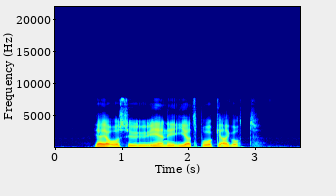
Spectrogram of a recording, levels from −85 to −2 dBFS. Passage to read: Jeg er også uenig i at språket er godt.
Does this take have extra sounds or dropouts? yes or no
no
